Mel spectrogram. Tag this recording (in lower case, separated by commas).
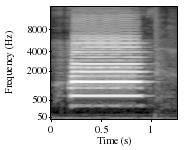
music, musical instrument, woodwind instrument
